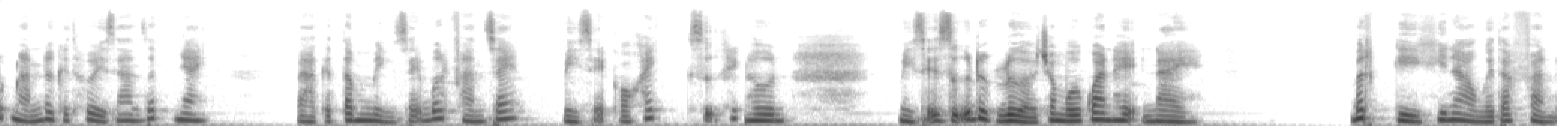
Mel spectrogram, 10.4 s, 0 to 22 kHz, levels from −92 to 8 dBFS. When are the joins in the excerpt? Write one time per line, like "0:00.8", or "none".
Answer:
0:05.0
